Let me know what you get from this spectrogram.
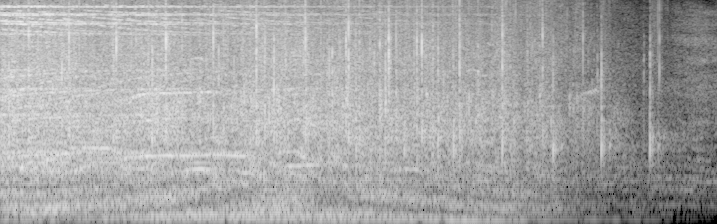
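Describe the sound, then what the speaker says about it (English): A large crowd at a National Hip-Hop Honors ceremony applauds and cheers loudly in a dense roar that gradually fades, leaving scattered claps and a few whoops at the end. "Round of applause for the one and only Robert Taylor, AKA Lee."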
